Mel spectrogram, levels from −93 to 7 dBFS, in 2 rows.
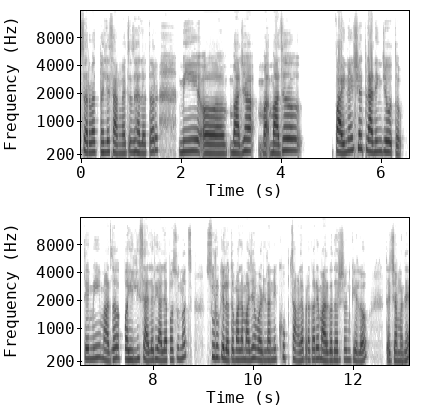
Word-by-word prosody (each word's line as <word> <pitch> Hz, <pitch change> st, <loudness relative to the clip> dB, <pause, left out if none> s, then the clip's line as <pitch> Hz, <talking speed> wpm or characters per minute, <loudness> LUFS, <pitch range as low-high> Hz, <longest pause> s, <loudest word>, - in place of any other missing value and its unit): सर्वात 250 Hz, -2 st, +2 dB
पहिले 250 Hz, +1 st, +1 dB
सांगायचं 230 Hz, 0 st, -2 dB
झालं 240 Hz, -3 st, 0 dB
तर 270 Hz, +3 st, -1 dB, 0.5 s
मी 265 Hz, +1 st, +1 dB, 0.2 s
अ, 225 Hz, -3 st, +2 dB, 0.6 s
माझ्या 275 Hz, +5 st, +4 dB, 0.2 s
मा 220 Hz, -, +3 dB
माझं 285 Hz, +6 st, +4 dB, 0.8 s
फायनान्शियल 280 Hz, +7 st, +4 dB
प्लॅनिंग 265 Hz, -2 st, +3 dB
जे 265 Hz, -, 0 dB
होतं 240 Hz, -6 st, +2 dB, 0.2 s
ते 255 Hz, -1 st, +2 dB
मी 275 Hz, +2 st, -3 dB
माझं 245 Hz, 0 st, -2 dB
पहिली 240 Hz, +1 st, 0 dB
सॅलरी 235 Hz, -2 st, -1 dB
आल्यापासूनच 240 Hz, +7 st, -3 dB, 0.4 s
सुरू 295 Hz, -3 st, -1 dB
केलं 260 Hz, -3 st, +4 dB
होतं. 230 Hz, +1 st, -2 dB
मला 235 Hz, 0 st, 0 dB
माझ्या 235 Hz, +3 st, -1 dB
वडिलांनी 230 Hz, 0 st, -2 dB
खूप 285 Hz, -1 st, -8 dB
चांगल्या 225 Hz, -2 st, -3 dB
प्रकारे 240 Hz, +2 st, -2 dB
मार्गदर्शन 225 Hz, +2 st, -1 dB
केलं 210 Hz, -1 st, -2 dB, 0.4 s
त्याच्यामध्ये 210 Hz, +2 st, -3 dB
240 Hz, 145 wpm, -23 LUFS, 225-260 Hz, 0.8 s, माझ्या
